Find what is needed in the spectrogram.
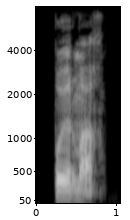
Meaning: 1. to direct, to order 2. to command (to issue a command to)
- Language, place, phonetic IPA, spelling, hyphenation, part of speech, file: Azerbaijani, Baku, [bujurˈmɑχ], buyurmaq, bu‧yur‧maq, verb, LL-Q9292 (aze)-buyurmaq.wav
